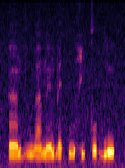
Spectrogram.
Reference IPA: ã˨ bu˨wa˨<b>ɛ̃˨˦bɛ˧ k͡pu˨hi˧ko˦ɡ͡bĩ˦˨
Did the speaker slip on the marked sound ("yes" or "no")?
yes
